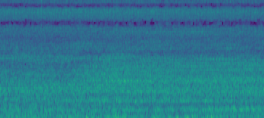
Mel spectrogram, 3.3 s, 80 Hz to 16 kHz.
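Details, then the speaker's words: Mercedes W212 with M271 engine at idle after an oil change and StopTech stop-leak and thickener additives. Smooth, quiet idle; the hydraulic lifter knock is gone and coolant loss has stopped. "Двигатель, кажется, сейчас работает нормально, тихо и не стучит."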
